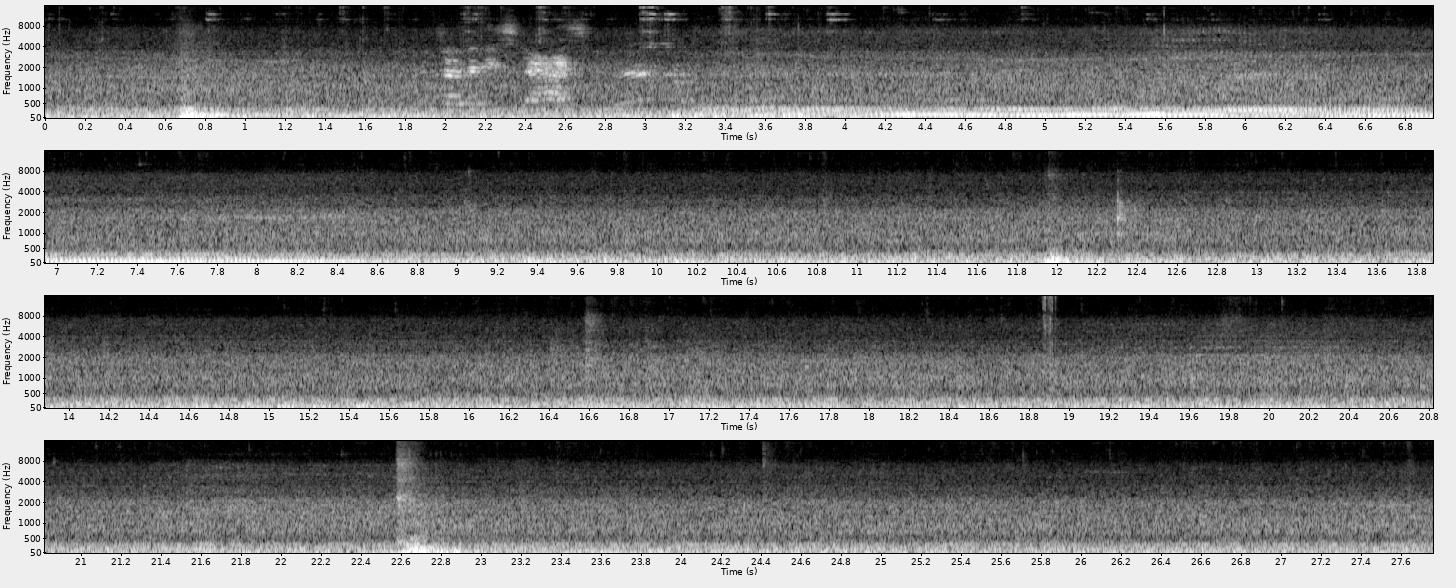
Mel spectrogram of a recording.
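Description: Front-loading commercial washing machine tumbling a wet load in its wash cycle: a steady low drum-and-motor rumble, with a pitched motor hum swelling for a few seconds early on and a few single thuds as the load drops.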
